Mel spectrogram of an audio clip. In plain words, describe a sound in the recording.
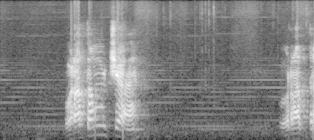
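An elderly man speaks calmly and clearly into a microphone.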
